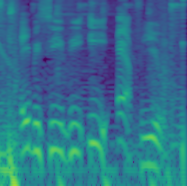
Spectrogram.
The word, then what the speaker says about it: ABCDEFU: Casilla 16 viene perdiendo dos posiciones, y en la casilla número 15, nuestro tercer nuevo ingreso, se trata de Gayle con ABCDFAU. No lo dije mal. ABCDEFU.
